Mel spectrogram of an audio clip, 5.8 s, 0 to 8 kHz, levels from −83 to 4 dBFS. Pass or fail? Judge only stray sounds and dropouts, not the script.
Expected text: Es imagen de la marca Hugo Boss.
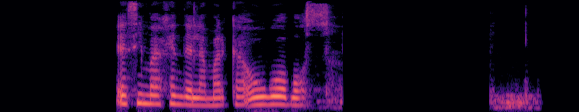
pass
